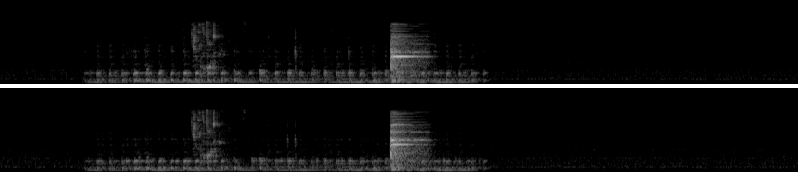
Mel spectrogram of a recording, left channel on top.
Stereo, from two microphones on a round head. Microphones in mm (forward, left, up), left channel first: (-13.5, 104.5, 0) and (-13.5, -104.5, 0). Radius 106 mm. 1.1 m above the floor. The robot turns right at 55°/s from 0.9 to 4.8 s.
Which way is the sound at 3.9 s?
20° right (ahead or behind).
